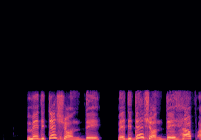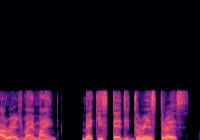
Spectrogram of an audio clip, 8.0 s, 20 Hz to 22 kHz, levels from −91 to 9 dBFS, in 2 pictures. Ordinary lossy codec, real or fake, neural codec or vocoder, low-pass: Opus, 16 kbps; real; none; 7.2 kHz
